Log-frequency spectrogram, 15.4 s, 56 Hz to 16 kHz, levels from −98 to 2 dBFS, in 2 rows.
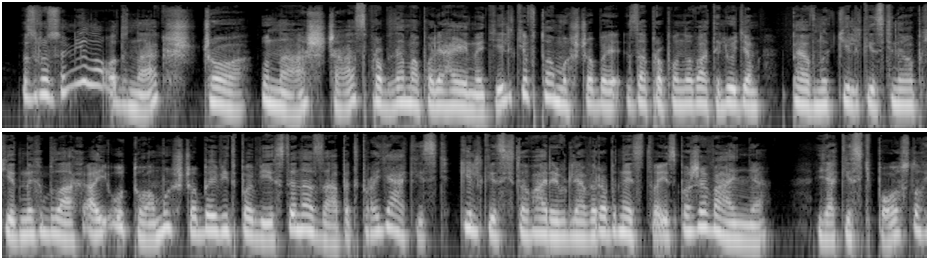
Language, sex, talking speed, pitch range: Ukrainian, male, 145 wpm, 140-185 Hz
